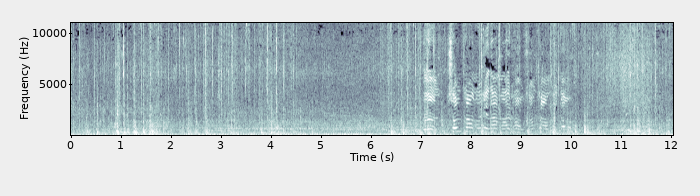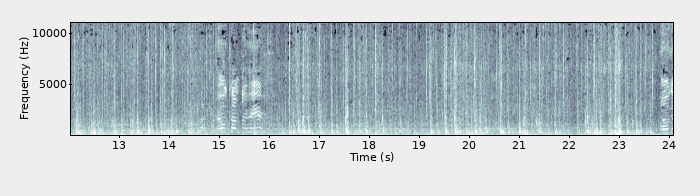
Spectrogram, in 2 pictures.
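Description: E-Z-GO golf cart driving over a dirt track: a steady running rumble with the body knocking and rattling over bumps. A voice is heard briefly twice, about a third and about two-thirds of the way through.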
